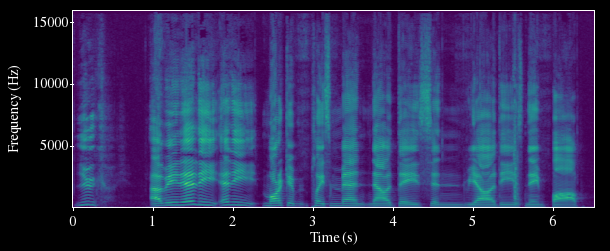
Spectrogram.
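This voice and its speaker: A man's voice: on the high side, takes it slowly, fairly bright tone, a little hiss or hum. A man joking casually while gaming, in a playful, rambling way.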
